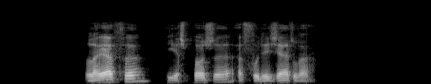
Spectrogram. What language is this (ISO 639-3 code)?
cat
